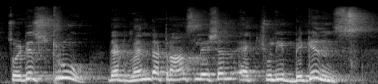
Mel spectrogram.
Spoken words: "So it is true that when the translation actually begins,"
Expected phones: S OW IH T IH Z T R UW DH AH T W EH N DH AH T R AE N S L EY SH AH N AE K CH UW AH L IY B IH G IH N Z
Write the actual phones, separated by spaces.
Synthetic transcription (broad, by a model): S OW IH T IH Z T R UW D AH T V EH N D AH T R AE N S L EY SH AH N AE K CH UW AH L IY B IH G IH N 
